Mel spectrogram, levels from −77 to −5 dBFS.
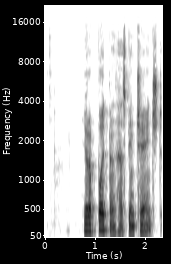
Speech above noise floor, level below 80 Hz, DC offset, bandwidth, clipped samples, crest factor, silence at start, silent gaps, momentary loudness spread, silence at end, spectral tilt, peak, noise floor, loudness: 46 dB; -58 dBFS; under 0.1%; 15.5 kHz; under 0.1%; 20 dB; 0.75 s; none; 5 LU; 0.05 s; -5 dB/octave; -4 dBFS; -67 dBFS; -21 LUFS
